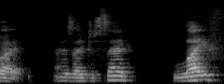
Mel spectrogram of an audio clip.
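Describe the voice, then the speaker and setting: A woman speaks with a Canadian accent. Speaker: homesteader. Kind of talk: casual vlog talk.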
